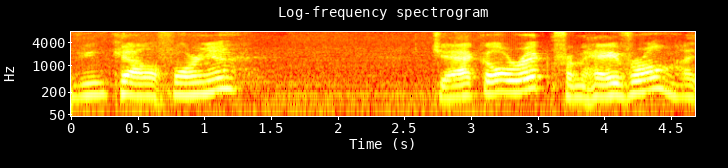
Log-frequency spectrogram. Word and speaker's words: Haverhill: buddy from Mountain View California Jack Ulrich from Haverhill I said it right didn't I Haverhill yeah from back Becky Michael Arthur our good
